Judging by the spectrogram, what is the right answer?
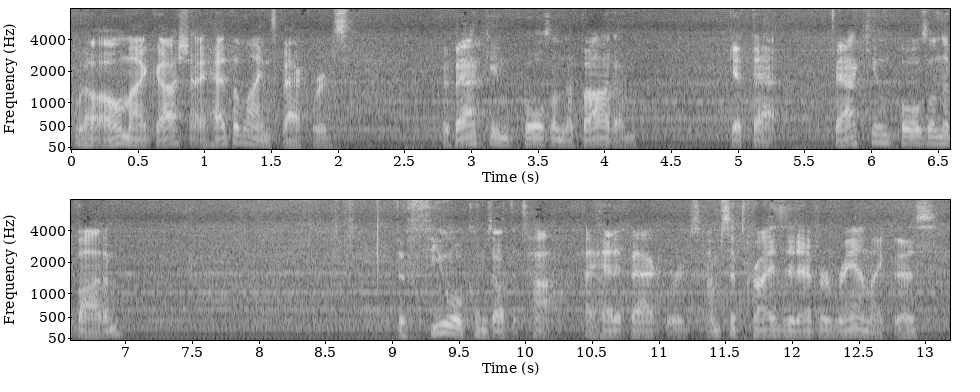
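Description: A man talks at a moderate pace with ordinary pitch variation. He pauses long and often, and background noise is noticeable. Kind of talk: casual vlog chat. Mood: puzzled then pleased. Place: workshop. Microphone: phone near.

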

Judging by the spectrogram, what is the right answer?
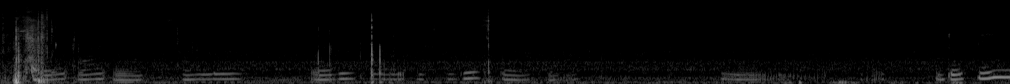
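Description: A soft-spoken woman at a very slow pace, with long, frequent pauses. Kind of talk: casual toy unboxing talk to camera.

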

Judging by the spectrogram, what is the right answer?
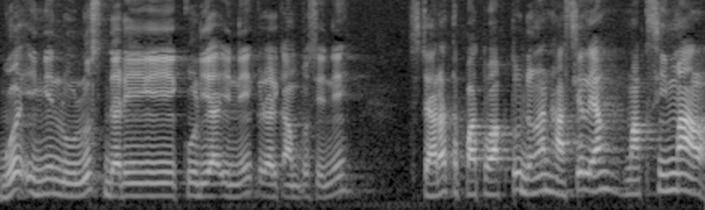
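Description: A man with a fairly high pitch talks at a moderate pace, his pitch moving in an ordinary way. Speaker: student stand-up comedian. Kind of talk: stand-up comedy. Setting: stage with audience. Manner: animated, cheeky self-deprecating punchlines; catchphrase-heavy, playful, with audience call-outs. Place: studio.

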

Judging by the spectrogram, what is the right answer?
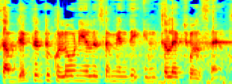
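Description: A man's raised, projected voice at a moderate pace over noticeable background noise. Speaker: academic lecturer. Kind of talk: lecture. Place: hall. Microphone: podium.

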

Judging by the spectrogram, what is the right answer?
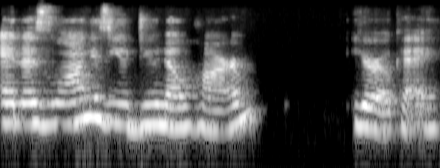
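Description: Speaking at a moderate pace with an American accent, a woman has a fairly high, somewhat breathy voice and fairly even intonation. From Texas, Houston. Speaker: veterinarian. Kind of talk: interview.

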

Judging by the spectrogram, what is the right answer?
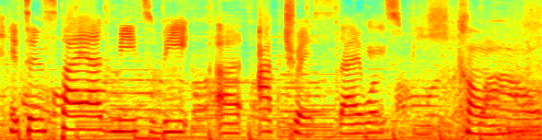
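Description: A woman's voice at a very slow pace with hardly any pauses, dry sound with no echo, and clear music in the background. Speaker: audience member interviewed. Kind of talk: interview answer. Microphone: handheld.

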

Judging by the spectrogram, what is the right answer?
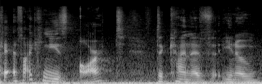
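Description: With noticeable background noise behind him, a man speaks at a moderate pace. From Northern Ireland. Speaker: singer-songwriter. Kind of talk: interview answer. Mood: earnest, reflective. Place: bar. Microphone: lapel.

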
